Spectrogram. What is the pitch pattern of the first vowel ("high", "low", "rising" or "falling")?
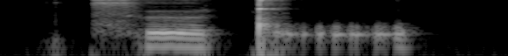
low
